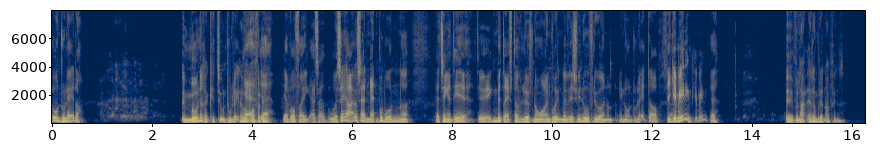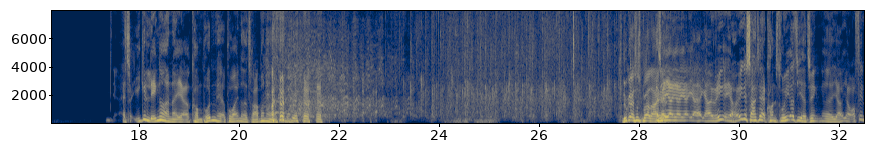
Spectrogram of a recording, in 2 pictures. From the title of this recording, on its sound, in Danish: LIVE fra Holbæk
